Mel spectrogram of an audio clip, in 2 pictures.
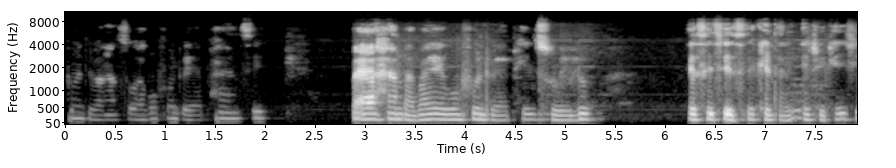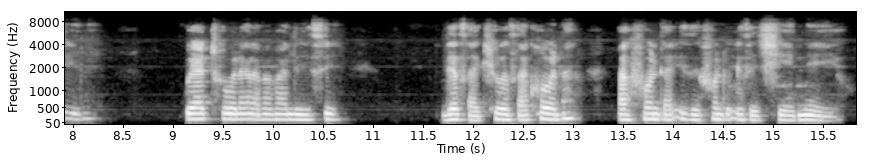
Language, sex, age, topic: North Ndebele, female, 50+, education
